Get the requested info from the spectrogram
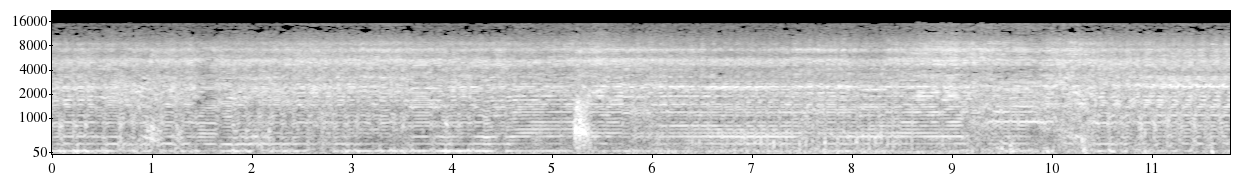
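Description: Cordless electric hair clippers buzzing steadily as they trim a dog's fur, under background guitar music. A short, louder sound stands out about five seconds in.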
